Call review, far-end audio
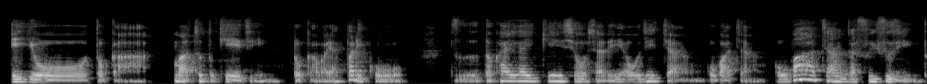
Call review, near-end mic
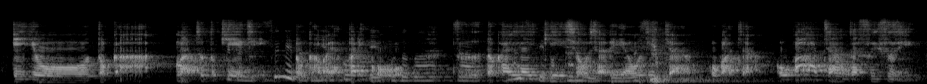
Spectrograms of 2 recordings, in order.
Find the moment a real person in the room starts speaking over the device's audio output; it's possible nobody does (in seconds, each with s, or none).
2.2 s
